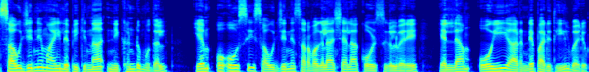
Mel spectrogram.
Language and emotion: Malayalam, neutral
